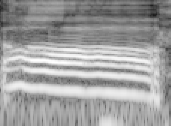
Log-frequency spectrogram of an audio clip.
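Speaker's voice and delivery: high, drawn-out "oh" of a charmed group; imitated crew cooing. Film crew reacting to the young star, mock collective coo. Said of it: "the whole crew was like".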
